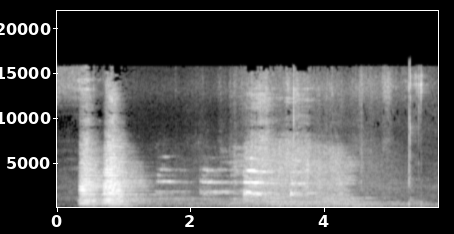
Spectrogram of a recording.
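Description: A diesel locomotive rumbles past close by.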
